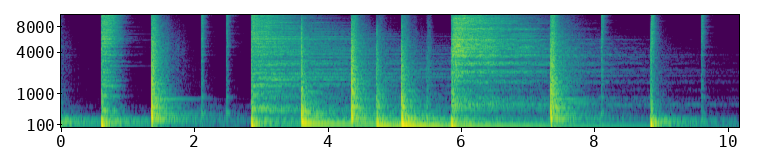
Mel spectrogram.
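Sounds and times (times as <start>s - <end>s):
standard rhythm: 0.6s - 1.8s, 2.9s - 9.7s.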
